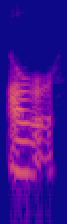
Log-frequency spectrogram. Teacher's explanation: R plus a vowel sounds like the beginning of a growl. R. So pronounced in the throat like a German or French R.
